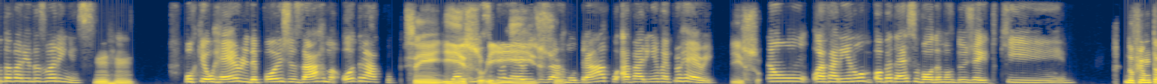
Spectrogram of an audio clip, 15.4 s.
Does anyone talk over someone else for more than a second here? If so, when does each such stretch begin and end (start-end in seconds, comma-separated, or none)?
6.0-7.5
